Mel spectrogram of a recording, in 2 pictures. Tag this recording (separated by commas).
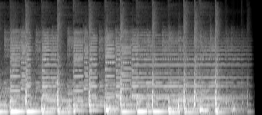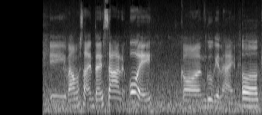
Swing music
